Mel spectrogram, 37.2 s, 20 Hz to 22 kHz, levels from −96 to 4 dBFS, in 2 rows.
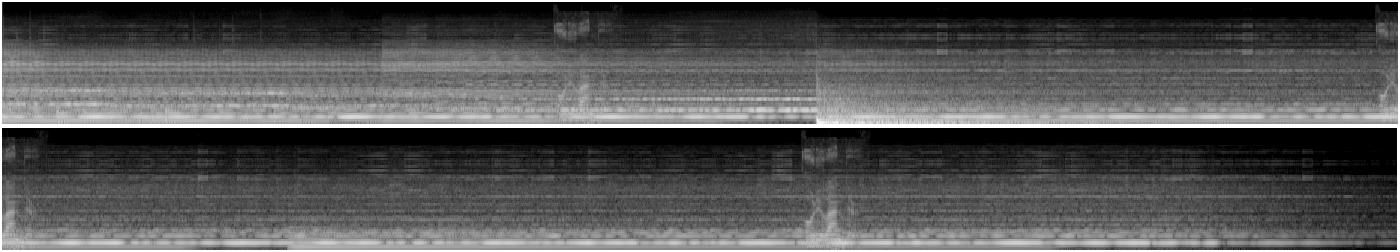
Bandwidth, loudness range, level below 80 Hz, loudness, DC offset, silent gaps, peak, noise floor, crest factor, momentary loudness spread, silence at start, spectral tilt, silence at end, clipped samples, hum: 11.5 kHz; 7 LU; -28 dBFS; -22 LUFS; under 0.1%; none; 0 dBFS; -57 dBFS; 20 dB; 11 LU; 0 s; -8 dB/octave; 1.05 s; under 0.1%; none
